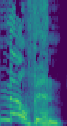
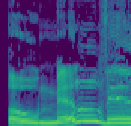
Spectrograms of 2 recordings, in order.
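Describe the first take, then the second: First: Short, high, aghast exclamation; appalled kid's outburst; horrified cry. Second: Slow singsong summons, rising high; long, lilting devilish call. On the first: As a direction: cry the name out in horror, falling at the end. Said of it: "cried George, horrified". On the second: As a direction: call sweetly and slyly, stretching the name. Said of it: "he called". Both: A narrator's reading.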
